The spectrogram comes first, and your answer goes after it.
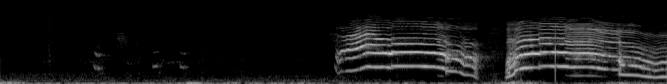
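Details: Feral cats on a cat island in Japan during mating: after a quiet start, a loud drawn-out wailing yowl rises then sags, breaks briefly, and resumes as a second harmonic-rich howl falling in pitch.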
